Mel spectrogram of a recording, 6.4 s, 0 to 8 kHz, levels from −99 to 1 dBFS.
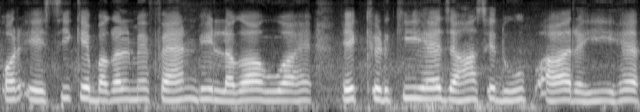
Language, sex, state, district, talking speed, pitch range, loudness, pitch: Hindi, female, Madhya Pradesh, Katni, 180 wpm, 220-245 Hz, -14 LUFS, 230 Hz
